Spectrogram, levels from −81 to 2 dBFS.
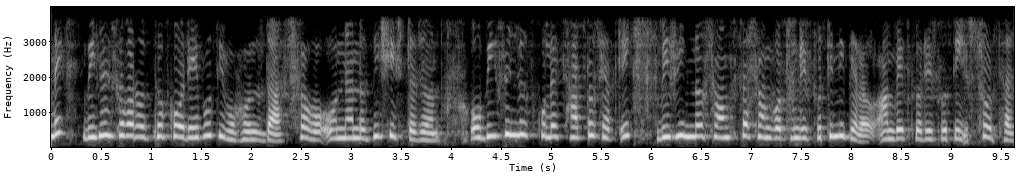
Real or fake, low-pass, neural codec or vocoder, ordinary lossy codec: fake; 3.6 kHz; codec, 16 kHz, 4 kbps, X-Codec, WavLM features, trained on Multilingual LibriSpeech; none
